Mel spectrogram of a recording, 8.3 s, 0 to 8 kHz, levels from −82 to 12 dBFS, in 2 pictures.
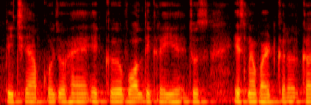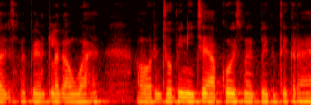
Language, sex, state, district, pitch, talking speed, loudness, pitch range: Hindi, male, Bihar, Saran, 115 Hz, 210 wpm, -27 LUFS, 110-120 Hz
